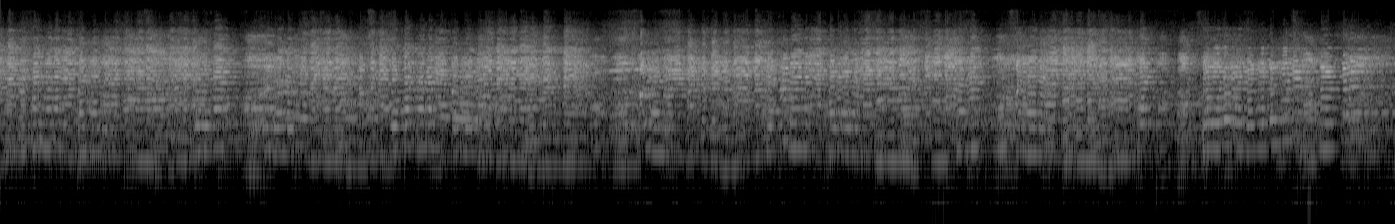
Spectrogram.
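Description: Traditional Romanian folk dance music led by a fiddle playing a continuous, winding melody.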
